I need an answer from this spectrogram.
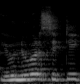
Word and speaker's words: university: on how we pronounce that noun so here university can be pronounced like as you so you this word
